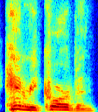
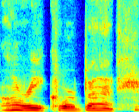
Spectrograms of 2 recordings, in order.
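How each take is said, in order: First: The name is pronounced the American way. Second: The name is pronounced the French way. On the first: "rather than Henry Corbin" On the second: "I always use the French pronunciation"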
